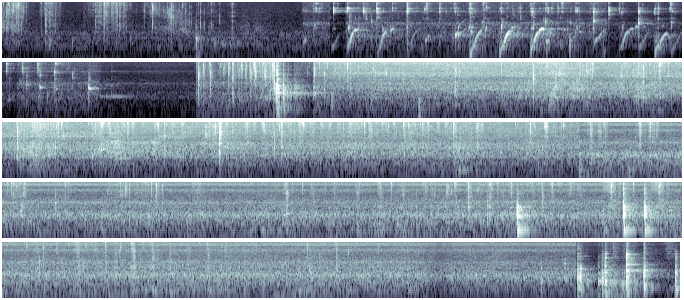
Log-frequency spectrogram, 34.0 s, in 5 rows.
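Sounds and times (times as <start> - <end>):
batter sizzling in oil: 0.0 - 2.2, 8.8 - 32.9.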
